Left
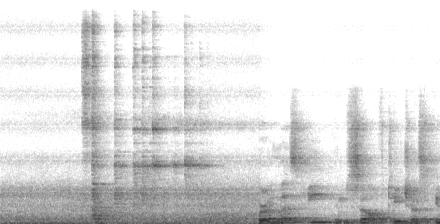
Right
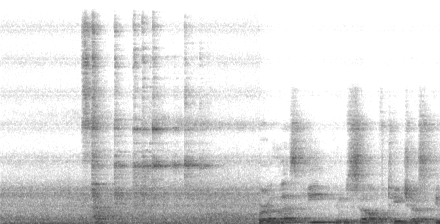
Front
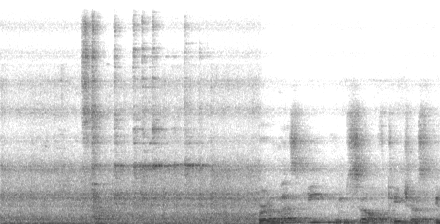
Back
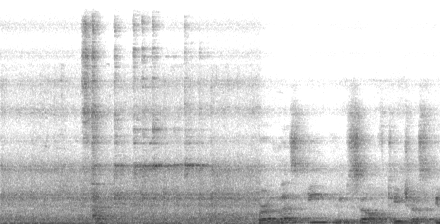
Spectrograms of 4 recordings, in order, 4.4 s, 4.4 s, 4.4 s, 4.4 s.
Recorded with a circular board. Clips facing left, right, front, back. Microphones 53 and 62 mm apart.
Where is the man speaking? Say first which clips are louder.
Left 2 dB, front 1 dB; 105° left, 0.7 m.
